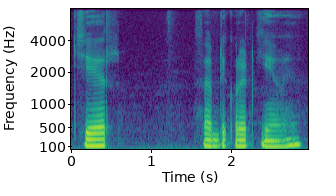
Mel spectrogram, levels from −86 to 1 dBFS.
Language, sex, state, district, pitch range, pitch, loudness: Hindi, male, Jharkhand, Ranchi, 120-130 Hz, 125 Hz, -15 LUFS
